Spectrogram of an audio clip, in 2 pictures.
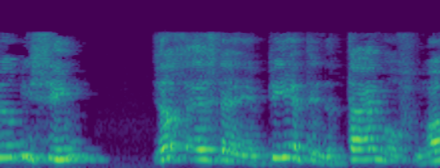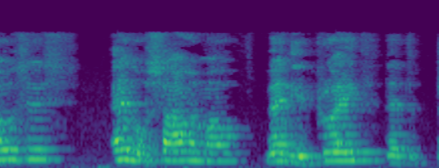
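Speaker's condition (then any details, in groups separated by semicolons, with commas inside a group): No condition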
